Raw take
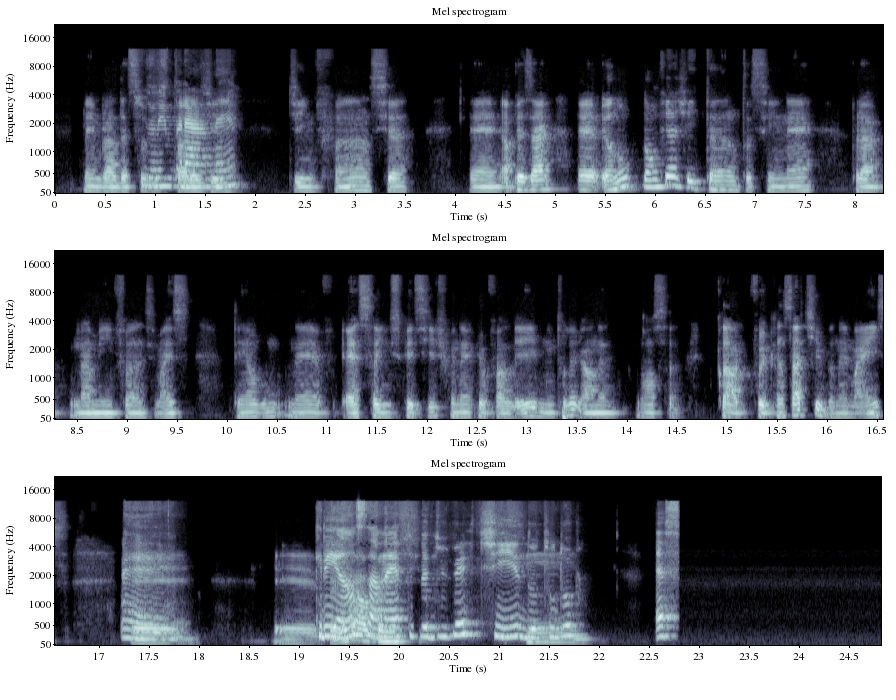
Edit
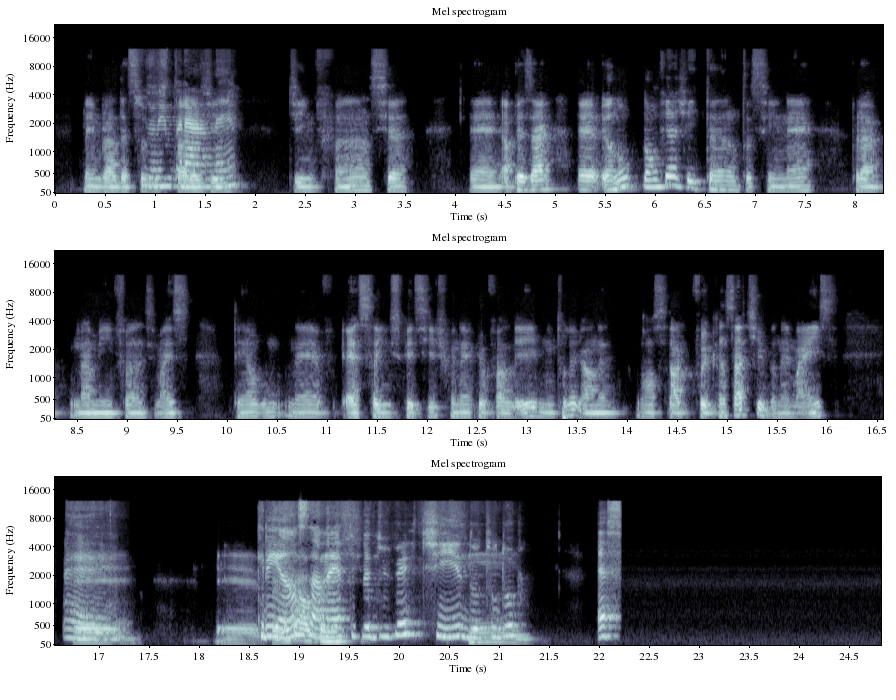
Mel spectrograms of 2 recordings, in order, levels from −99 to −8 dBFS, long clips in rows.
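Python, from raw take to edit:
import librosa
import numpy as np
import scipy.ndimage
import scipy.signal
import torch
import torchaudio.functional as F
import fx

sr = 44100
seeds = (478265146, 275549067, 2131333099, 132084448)

y = fx.edit(x, sr, fx.cut(start_s=14.44, length_s=0.58),
    fx.fade_down_up(start_s=16.5, length_s=0.83, db=-13.0, fade_s=0.14), tone=tone)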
